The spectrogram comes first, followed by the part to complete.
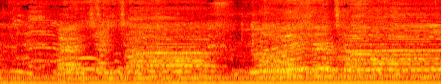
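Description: Congregation of mixed voices singing a hymn a cappella, with a steady low hum underneath.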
